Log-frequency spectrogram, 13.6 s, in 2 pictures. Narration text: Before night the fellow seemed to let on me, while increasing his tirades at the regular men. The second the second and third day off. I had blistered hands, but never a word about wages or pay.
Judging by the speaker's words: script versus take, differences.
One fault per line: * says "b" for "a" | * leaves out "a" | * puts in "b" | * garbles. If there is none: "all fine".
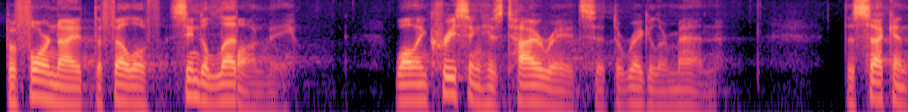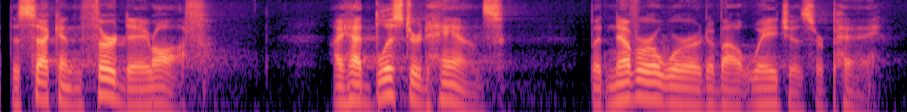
all fine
